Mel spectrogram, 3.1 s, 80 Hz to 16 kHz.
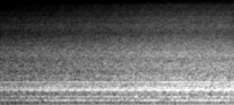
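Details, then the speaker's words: Portable dog fan bought 2013, motor torn down, cleaned and lubricated with WD-40 after it made a racket; smooth, steady hum rising slightly and staying even until switch-off, no rattle or scraping, much quieter than before. "The motor is much quieter than what it was before when I lubricated it."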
